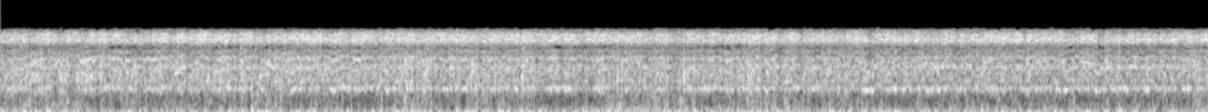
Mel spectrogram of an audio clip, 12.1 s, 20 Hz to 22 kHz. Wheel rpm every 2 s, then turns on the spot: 220, 230, 230, 230, 220, 220.
none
